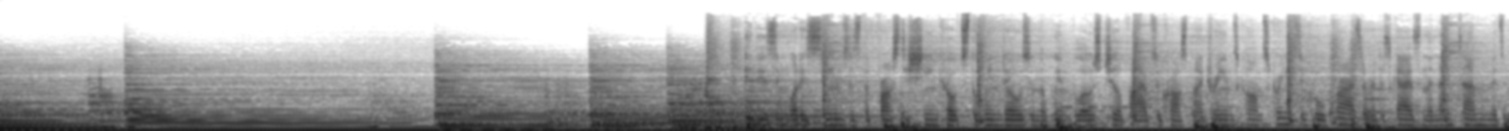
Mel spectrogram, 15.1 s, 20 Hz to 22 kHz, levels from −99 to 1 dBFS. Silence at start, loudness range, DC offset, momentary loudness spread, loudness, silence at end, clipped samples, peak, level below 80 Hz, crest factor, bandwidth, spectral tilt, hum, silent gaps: 0 s; 3 LU; under 0.1%; 7 LU; -19 LUFS; 0 s; under 0.1%; 0 dBFS; -14 dBFS; 12 dB; 12 kHz; -6.5 dB/octave; none; none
